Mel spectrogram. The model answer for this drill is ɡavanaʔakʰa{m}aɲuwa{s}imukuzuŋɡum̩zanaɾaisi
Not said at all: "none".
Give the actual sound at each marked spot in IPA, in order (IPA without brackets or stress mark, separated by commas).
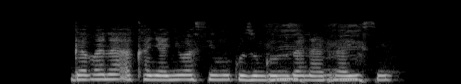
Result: ɲ, s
